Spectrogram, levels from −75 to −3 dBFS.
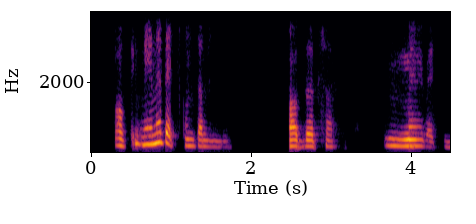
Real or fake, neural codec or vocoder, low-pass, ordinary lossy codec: fake; codec, 24 kHz, 0.9 kbps, DualCodec; 3.6 kHz; Opus, 16 kbps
